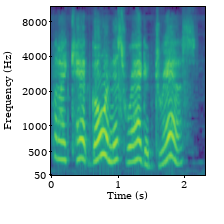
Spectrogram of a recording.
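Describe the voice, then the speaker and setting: Woman doing a meek young girl, quiet and slow and hopeful, storybook voice. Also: very high-pitched, voice pushed up, poor audio. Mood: wistful.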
